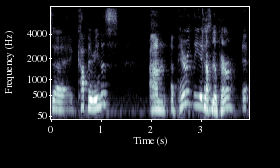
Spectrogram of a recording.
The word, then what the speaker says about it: caipirinha: They were going to introduce me to, I believe it's pronounced Caipirinhas.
